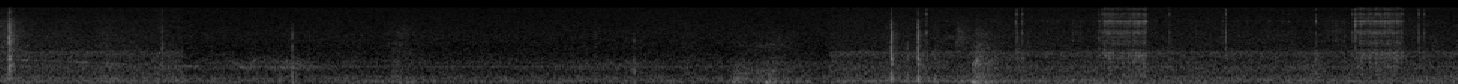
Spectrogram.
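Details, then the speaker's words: MacBook hard drive failing: quiet whir with scattered sharp clicks and tapping as the read/write head and motor struggle to access data, click of death; drive needs replacement. "yeah and what that clicking uh and little tapping sound is that's the read right head and motor trying to access the drive but struggling and so I'm pretty sure the drive is failing"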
